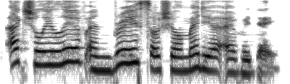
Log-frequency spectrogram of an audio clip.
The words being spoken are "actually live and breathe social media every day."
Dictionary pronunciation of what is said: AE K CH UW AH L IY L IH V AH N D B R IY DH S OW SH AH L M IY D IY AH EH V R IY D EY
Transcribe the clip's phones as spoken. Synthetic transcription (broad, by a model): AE K CH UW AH L IY L IH V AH N B R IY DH S OW SH AH L M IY D IY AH EH V R IY D EY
